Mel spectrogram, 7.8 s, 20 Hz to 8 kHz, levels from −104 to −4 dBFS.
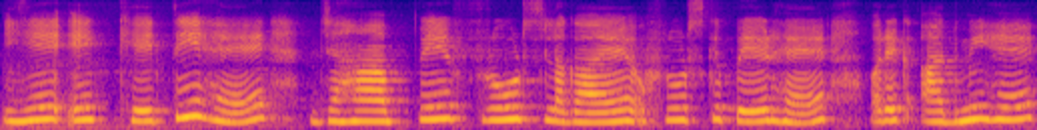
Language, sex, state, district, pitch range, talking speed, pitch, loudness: Hindi, female, Maharashtra, Aurangabad, 240-280 Hz, 125 wpm, 260 Hz, -25 LUFS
